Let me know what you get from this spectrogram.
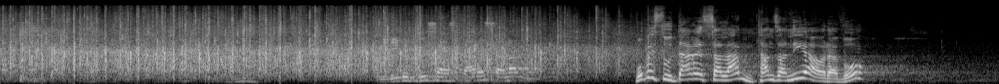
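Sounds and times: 
audience applause: 0:00.0 - 0:07.2
speech: 0:03.9 - 0:05.4, 0:06.4 - 0:08.8.

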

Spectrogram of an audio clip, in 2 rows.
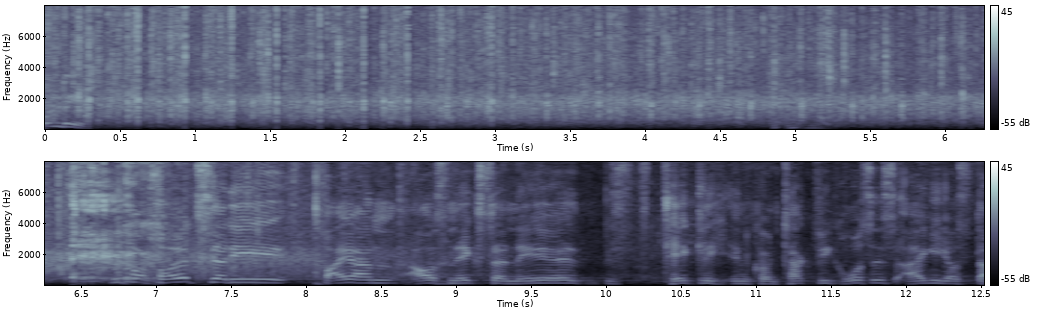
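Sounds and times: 
studio audience applause: 0:00.0 - 0:09.4
speech: 0:00.1 - 0:00.4, 0:06.9 - 0:12.5.

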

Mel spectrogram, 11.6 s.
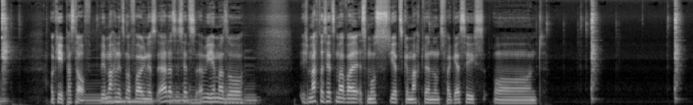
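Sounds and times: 
speech: 0:00.8 - 0:09.2
snare drum sample hits: 0:09.9 - 0:10.1.

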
